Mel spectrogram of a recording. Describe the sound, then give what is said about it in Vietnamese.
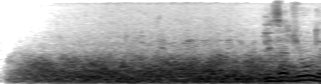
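Coalition military aircraft over Mosul produce a loud, sustained low roar that swells up within the first half second and holds steady, with a voice briefly audible near the end. “Phi cơ của Liên quân quần thảo trên bầu trời Mosul, chúng ta có thể nghe thấy tiếng nhưng không trực tiếp nhìn thấy.”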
